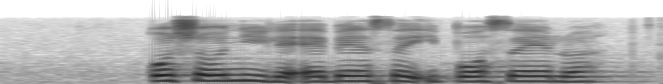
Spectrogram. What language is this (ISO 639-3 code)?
zul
